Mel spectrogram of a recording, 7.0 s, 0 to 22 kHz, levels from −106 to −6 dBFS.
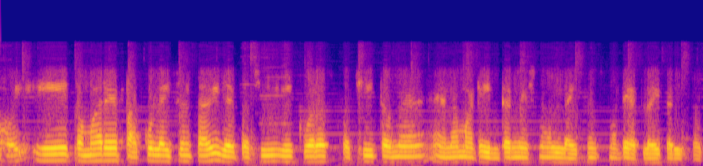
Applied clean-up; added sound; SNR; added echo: neural separator model SepFormer DNS4.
